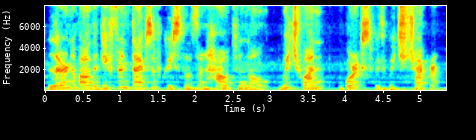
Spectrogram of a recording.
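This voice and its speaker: Over background noise, a Chilean woman with a slightly high voice, lively intonation and normal speed leads an online crystal workshop. A native Spanish speaker with a Chilean accent, she's hesitant and apologetic, filling pauses and restarting often.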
